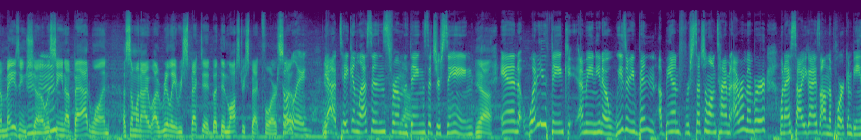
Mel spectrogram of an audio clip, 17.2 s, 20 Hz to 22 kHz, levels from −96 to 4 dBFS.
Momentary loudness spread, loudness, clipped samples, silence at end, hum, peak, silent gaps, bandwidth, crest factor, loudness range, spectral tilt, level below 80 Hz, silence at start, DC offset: 4 LU; -17 LUFS; under 0.1%; 0 s; none; -4 dBFS; none; 15.5 kHz; 12 dB; 1 LU; -3.5 dB/octave; -36 dBFS; 0 s; under 0.1%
